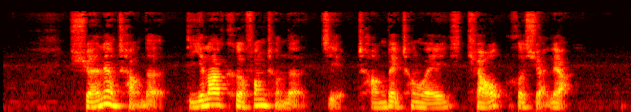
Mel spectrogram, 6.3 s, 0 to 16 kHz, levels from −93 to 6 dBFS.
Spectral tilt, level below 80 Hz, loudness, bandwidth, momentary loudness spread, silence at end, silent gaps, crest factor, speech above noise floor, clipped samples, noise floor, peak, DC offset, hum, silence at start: -5.5 dB/octave; -62 dBFS; -26 LUFS; 11.5 kHz; 13 LU; 0.6 s; none; 20 dB; 39 dB; under 0.1%; -64 dBFS; -6 dBFS; under 0.1%; none; 0.7 s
